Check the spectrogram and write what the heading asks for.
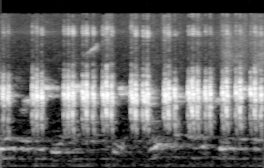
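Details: Agitated yellow-vented bulbul giving its emotional ngekek chatter, meant to steel other bulbuls for fighting: grouped bursts of rasping, stuttered notes in quick clusters, over a steady low tonal background.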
